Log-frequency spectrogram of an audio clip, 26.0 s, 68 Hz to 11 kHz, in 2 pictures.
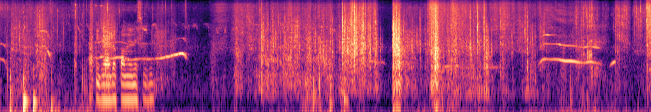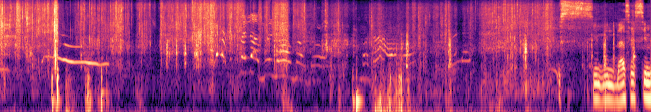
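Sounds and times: crinkling rustle: 0.0s - 24.9s.

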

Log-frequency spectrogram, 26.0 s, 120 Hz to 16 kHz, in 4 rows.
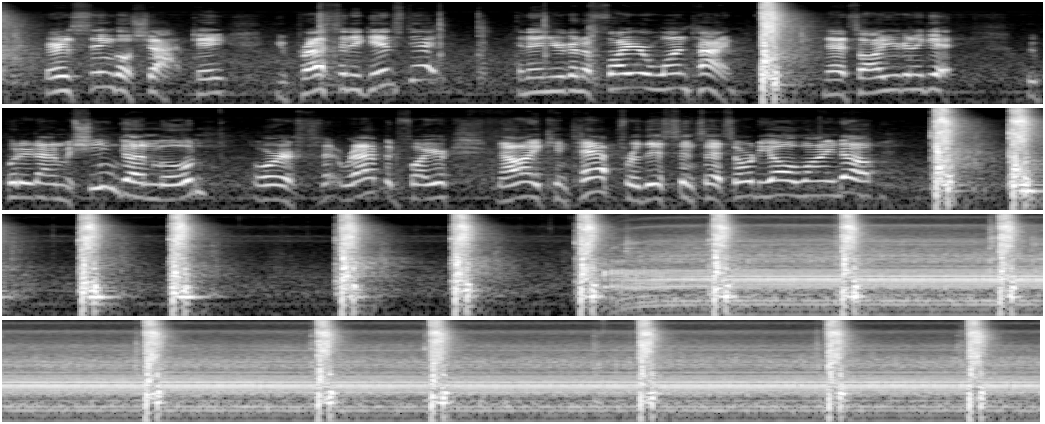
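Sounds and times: nail gun shots into wood: 0.0s - 0.3s, 4.7s - 5.2s, 12.3s - 14.5s, 15.1s - 19.6s, 20.3s - 20.8s, 21.4s - 22.6s, 23.2s - 23.9s, 24.6s - 26.0s
steady motor hum: 12.8s - 26.0s.

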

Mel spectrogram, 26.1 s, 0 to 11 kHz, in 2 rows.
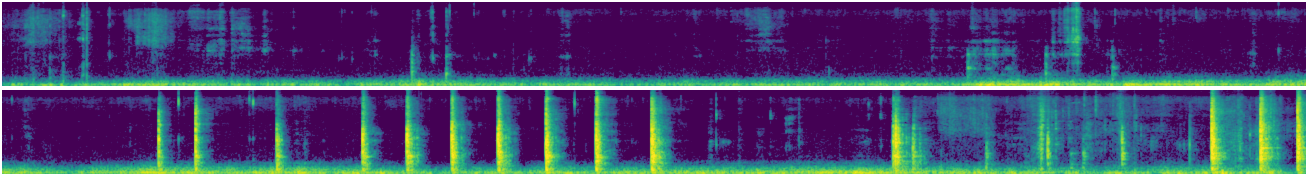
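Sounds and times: hammer striking nails into wood: 16.6s - 19.8s, 25.1s - 26.0s.

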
